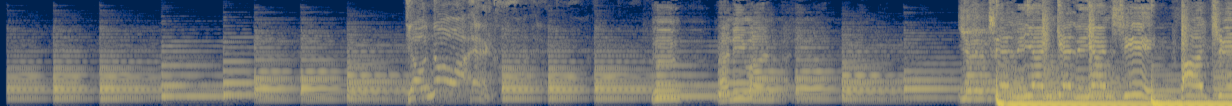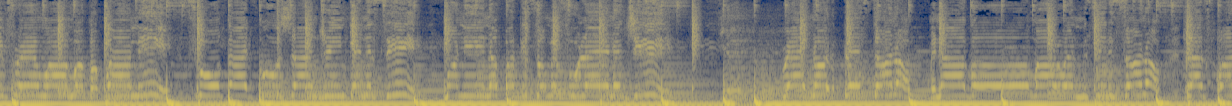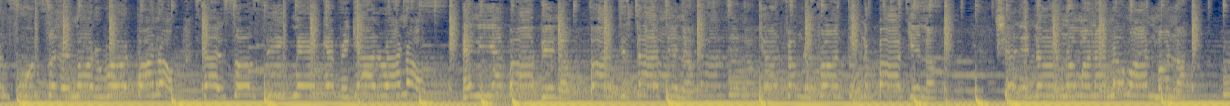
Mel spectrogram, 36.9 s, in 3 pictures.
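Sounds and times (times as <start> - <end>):
trap house riddim: 10.0 - 36.9.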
